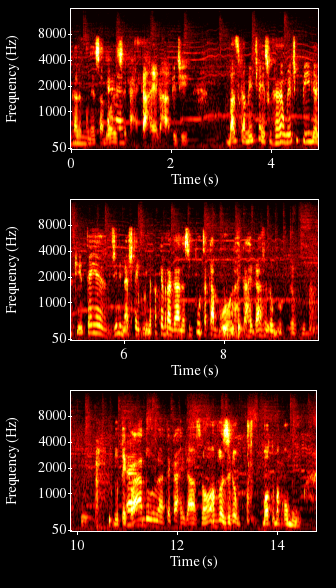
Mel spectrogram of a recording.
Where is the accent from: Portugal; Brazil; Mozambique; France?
Brazil; eu fui o brasileiro médio, eu sou brasileiro médio, né? 1,72 m de altura, baixinho, tal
